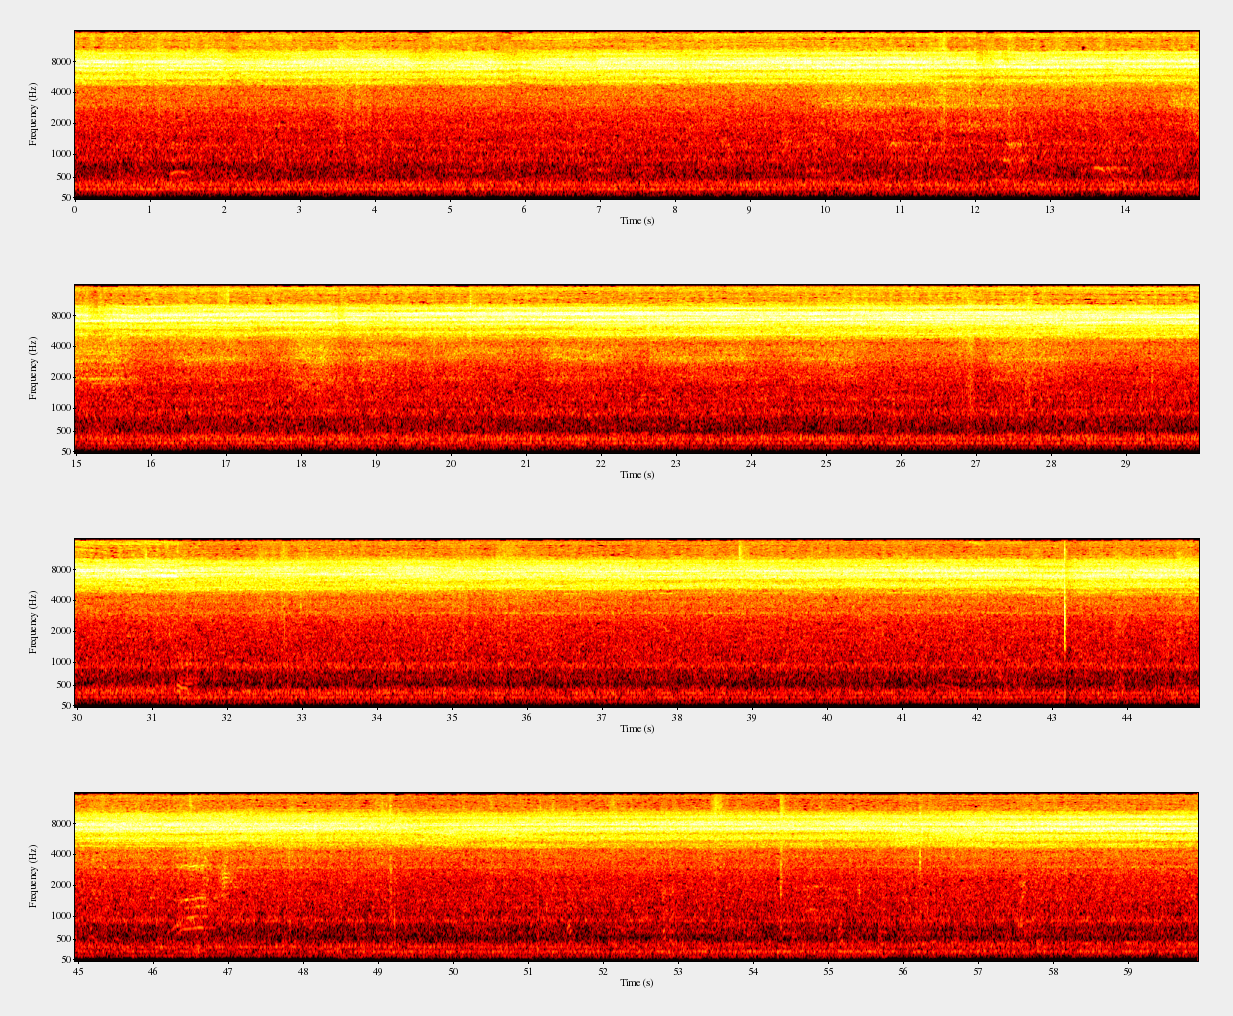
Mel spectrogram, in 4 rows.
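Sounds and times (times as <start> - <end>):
high-pitched hiss: 0.0 - 59.9.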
